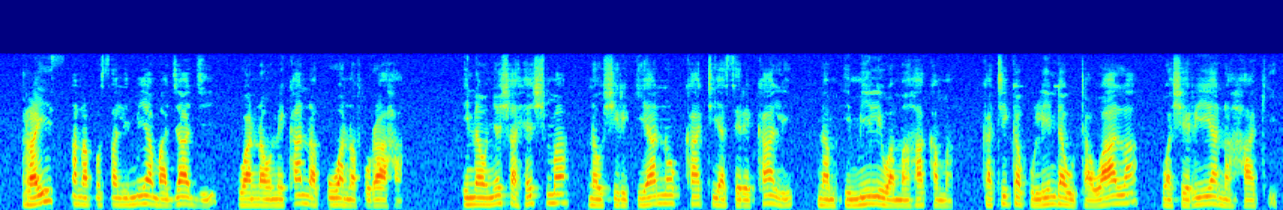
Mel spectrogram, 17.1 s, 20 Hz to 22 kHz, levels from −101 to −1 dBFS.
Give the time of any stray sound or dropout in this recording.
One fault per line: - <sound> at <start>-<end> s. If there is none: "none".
none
